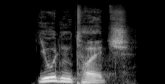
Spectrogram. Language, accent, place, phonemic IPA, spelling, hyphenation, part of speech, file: German, Germany, Berlin, /ˈjuːdn̩ˌtɔʏ̯t͡ʃ/, judenteutsch, ju‧den‧teutsch, adjective, De-judenteutsch.ogg
- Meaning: of an early form of Yiddish still linguistically very close to German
